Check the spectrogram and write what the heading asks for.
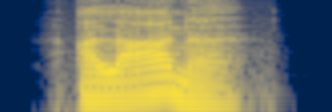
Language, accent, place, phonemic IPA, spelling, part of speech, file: German, Germany, Berlin, /aˈlaːnə/, Alane, noun, De-Alane.ogg
- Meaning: 1. Alan (a member of the Iranian nomadic people of the Alans) 2. Alan (an inhabitant of the historical kingdom of Alania)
